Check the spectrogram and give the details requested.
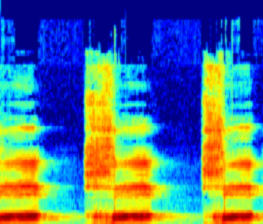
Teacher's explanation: হলকের শেষ ভাগ, গলার শেষ ভাগ হইতে খ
